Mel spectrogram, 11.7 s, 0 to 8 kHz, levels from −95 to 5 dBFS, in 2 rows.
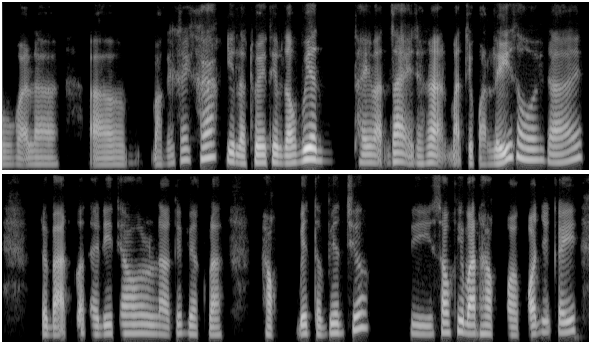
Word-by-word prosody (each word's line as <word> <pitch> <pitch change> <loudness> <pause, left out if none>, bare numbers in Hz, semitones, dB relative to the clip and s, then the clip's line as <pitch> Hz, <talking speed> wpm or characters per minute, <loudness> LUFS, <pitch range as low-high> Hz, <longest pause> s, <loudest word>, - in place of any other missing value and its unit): gọi 110 - -3
là, 115 0 -5 0.3
ờ, 110 0 -3 0.3
bằng 115 - -8
những 130 - -10
cách 185 +1 -4
khác 225 +3 +2
như 160 - +1
là 135 -3 +1
thuê 140 0 +5
thêm 145 -2 +2
giáo 135 +1 +3
viên 180 0 +9 0.2
thay 145 -1 -2
bạn - - -1
dạy 160 -2 +2
chẳng 130 -1 -7
hạn, 140 -1 +1
bạn - - -3
chỉ - - -5
quản 115 0 -9
lý 130 - +6
thôi, 190 -5 +1
đấy. 155 +8 -1 0.5
Thì - - -1
bạn - - +1
có - - -3
thể 145 - -3
đi 155 +2 -2
theo 160 0 0
là 150 -3 -3
cái 160 - -6
việc 150 -2 -3
là 140 0 0 0.4
học - - -2 0.2
biên 155 +1 +1
tập 145 - -4
viên 170 -1 0
trước, 250 +8 -1 0.4
thì 150 -2 -5
sau 175 +3 +1
khi 195 +2 +1
bạn 160 -3 +5
học 155 -1 0
và 140 -2 -1
có 145 - +3
những 185 +4 -4
cái, 180 +3 +1
150 Hz, 245 wpm, -24 LUFS, 135-175 Hz, 0.5 s, viên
